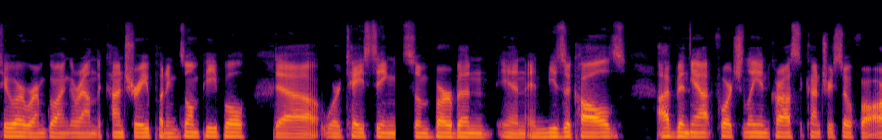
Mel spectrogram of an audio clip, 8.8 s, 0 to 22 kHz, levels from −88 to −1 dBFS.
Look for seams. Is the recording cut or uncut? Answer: cut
